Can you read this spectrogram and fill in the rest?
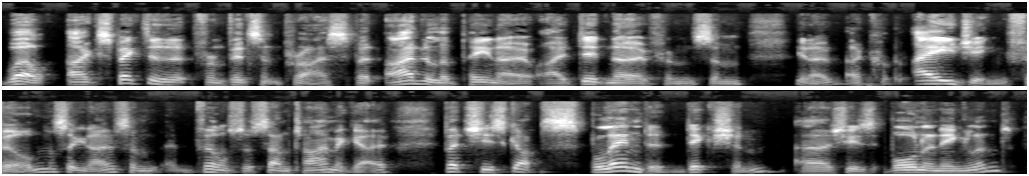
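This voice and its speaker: A man's voice: on the low side, big pitch swings, measured pace, a bit bright, slightly rough. A man co-hosting a podcast, chatting casually and enthusiastically about an old radio play with many fillers. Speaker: podcast co-host. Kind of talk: casual review chat.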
